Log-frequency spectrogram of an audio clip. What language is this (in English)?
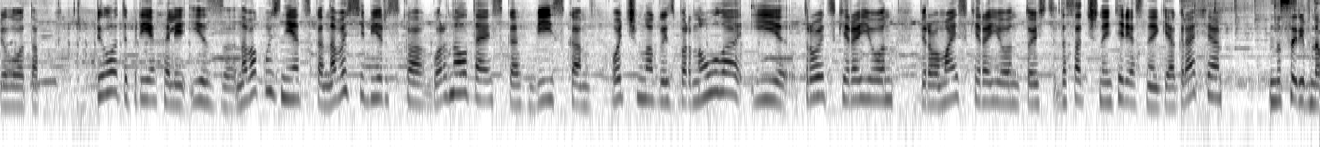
Russian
